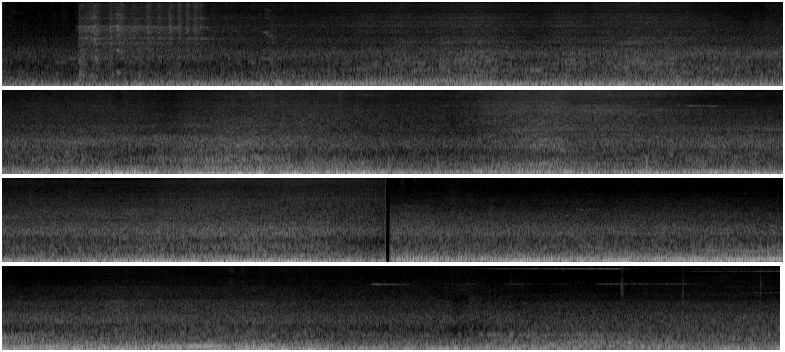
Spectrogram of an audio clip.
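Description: City street traffic: motor vehicles passing with engine and tyre noise, with a louder pass in the middle. In the second half, a vehicle's engine note climbs steadily in pitch as it accelerates.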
